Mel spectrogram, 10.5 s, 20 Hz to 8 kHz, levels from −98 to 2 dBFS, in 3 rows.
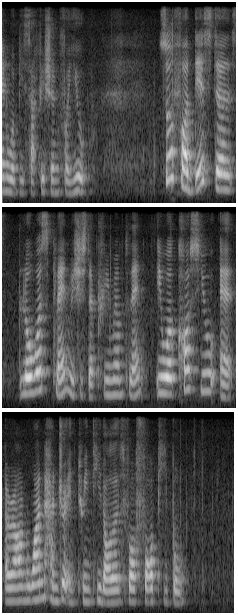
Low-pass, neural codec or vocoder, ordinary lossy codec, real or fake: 7.2 kHz; none; none; real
